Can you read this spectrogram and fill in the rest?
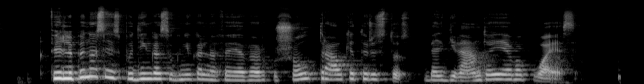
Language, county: Lithuanian, Vilnius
